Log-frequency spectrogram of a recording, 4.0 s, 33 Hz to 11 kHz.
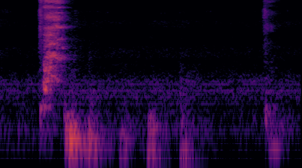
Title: Morena coughing- June 1, 2021. 8:08 am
